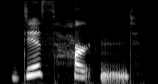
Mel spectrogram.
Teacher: The stress lands on the middle syllable on the word heart hiding inside it. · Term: stress pattern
